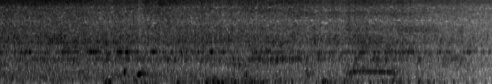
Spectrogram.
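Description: Motorcycles running on a road, heard on a phone recording made from a moving vehicle alongside them, under a steady rush of wind and road noise.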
